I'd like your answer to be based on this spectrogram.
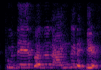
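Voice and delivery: high-pitched, laughing protest; laughing reply. Retold or imitated. Son answering his nagging parent, laughing. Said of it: "이렇게 하면 웃으면서".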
